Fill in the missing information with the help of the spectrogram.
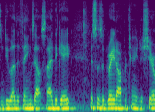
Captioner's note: none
